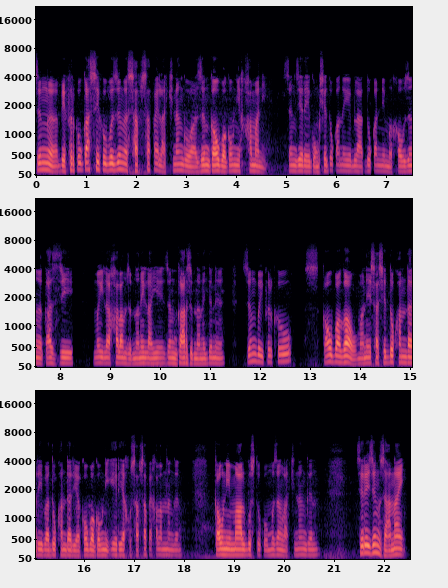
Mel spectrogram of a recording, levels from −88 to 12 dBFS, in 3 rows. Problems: none marked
